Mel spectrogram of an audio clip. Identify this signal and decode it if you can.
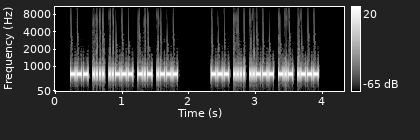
Morse code, heard as a keyed tone, about 52 wpm, 700 Hz. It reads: OH2KJ OH2KJ
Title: DXCC-100 Call Signs - 5 Characters - Repeated 2x - 50wpm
